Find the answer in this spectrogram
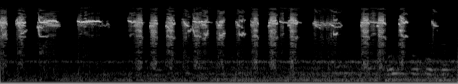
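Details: Great tit chicks begging while their parents feed them: a loud, rapid chorus of very high, hissing squeaks in quick bursts, nearly continuous, with a faint low hum underneath.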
